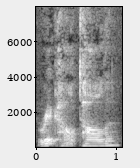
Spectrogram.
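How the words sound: The name is said in a Southern American accent. "You can say it like you're from Georgia or Mississippi"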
